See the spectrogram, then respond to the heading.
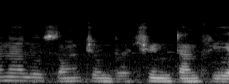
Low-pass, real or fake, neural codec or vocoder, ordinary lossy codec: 7.2 kHz; real; none; Opus, 32 kbps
